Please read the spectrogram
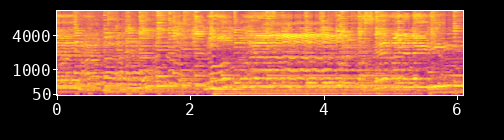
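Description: Andean folk song played live: a woman sings a sustained melody over plucked-string accompaniment and low bass notes.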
